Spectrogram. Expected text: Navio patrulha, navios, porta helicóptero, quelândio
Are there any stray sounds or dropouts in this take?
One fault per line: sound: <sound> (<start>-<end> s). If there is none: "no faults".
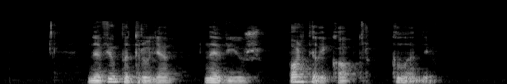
no faults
